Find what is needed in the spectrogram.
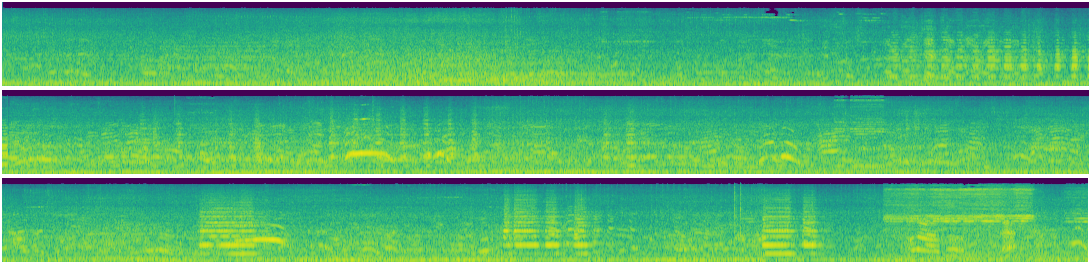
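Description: Street crowd chatter and traffic, with a vehicle horn honking in a rapid run of beeps about a third of the way in and several shorter honks in the second half.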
